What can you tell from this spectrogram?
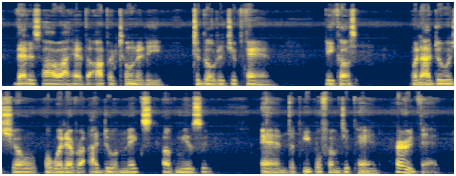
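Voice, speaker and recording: A man with an American accent speaks in a very deep, low voice with a dark, mellow tone and monotone, flat intonation. His pace is moderate, broken by long, frequent pauses. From Kansas City, Kansas. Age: 70s. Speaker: musician, war veteran. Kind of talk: casual interview. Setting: studio.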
